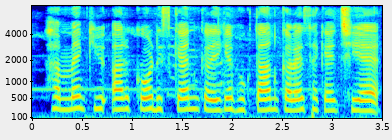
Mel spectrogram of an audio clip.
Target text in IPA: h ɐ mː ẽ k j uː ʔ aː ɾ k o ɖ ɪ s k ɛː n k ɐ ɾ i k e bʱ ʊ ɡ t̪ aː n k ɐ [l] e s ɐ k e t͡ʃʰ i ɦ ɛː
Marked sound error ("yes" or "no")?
yes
